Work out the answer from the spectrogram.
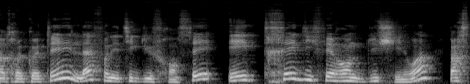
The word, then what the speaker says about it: française: D'un autre côté, la phonétique du français est très différente du chinois parce que de nombreux syllabes finales sont des demi-sons. Par exemple, française, c'est le son franc, le son c'est et un mini son z ou alors bœuf.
